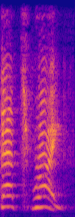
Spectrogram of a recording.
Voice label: "that's right", boy

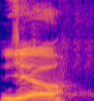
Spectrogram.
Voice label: "yo", Voice

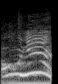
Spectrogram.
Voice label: "oh yeah", Voice

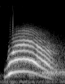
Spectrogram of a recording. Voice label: "where", girl; questions

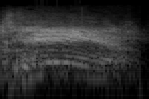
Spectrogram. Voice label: "damn", expletives

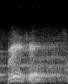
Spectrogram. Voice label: greetings announcer; Voice; introductions

